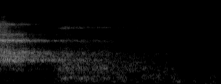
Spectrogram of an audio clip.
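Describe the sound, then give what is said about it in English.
A deep breath out through the mouth during a guided meditation, a soft, airy rush that starts strongest and gradually fades over about two seconds, alone and quiet. “take a really big inhale through the nose. Fill up the whole body with breath. And then exhale out the mouth.”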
